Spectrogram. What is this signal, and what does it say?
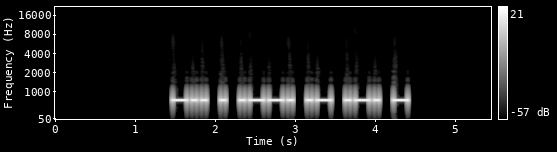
Morse code, heard as a keyed tone, about 20 wpm, 700 Hz. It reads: DEPART
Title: 6 Letter Words - First 3 Letters Given - 20wpm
